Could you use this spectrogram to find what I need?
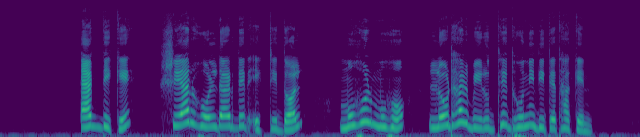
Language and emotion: Bengali, neutral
